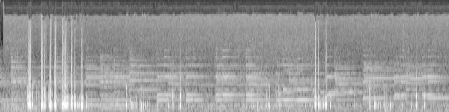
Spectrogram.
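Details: Normal bowel sounds.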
